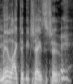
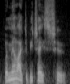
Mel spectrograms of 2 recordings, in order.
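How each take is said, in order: First: It is said louder. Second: It is said at normal volume.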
